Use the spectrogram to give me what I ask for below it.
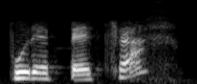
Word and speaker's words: Purépecha: Am I pronouncing that right? – It's Purépecha.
